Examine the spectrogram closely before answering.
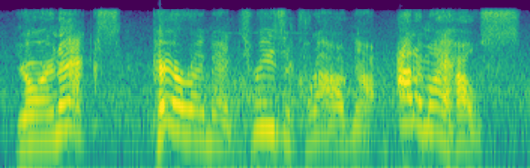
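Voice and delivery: loud, high, furious expulsion; angry banishment. Acted. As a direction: throw them out at full voice. God angrily throws them out.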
